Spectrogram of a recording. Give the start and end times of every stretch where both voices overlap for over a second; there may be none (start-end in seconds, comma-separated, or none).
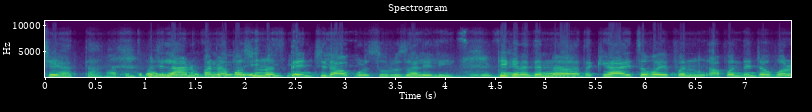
1.0-3.2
